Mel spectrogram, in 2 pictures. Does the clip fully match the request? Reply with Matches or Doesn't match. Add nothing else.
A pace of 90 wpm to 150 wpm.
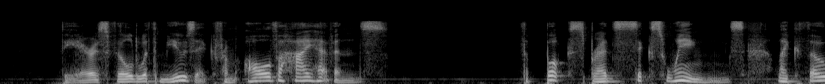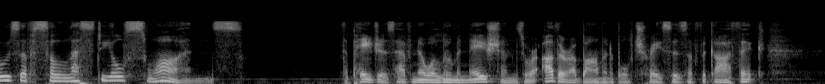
Matches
